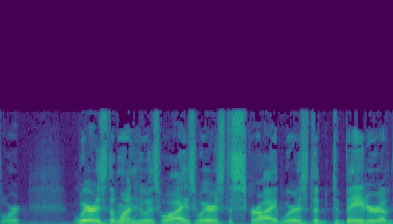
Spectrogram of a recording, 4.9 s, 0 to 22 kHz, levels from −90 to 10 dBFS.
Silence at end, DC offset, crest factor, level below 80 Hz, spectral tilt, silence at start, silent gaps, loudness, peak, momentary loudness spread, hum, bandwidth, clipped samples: 0 s; under 0.1%; 18 dB; -48 dBFS; -4 dB/octave; 0 s; none; -18 LUFS; -2 dBFS; 10 LU; none; 11.5 kHz; under 0.1%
